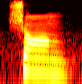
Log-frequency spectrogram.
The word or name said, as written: xon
